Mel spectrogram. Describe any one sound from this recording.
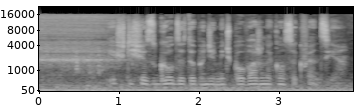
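A young man talks calmly, close to a microphone.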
